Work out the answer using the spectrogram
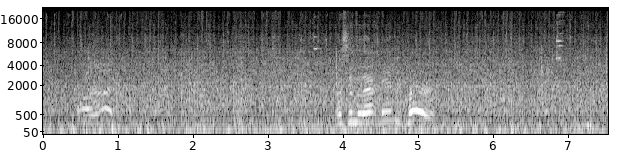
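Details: Massey Ferguson 1155 tractor diesel, parked for years over a hydraulic issue, running after fuel was drawn up to the filters through the electric fuel pump; low, steady chug with no missing or stalling, normal running.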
